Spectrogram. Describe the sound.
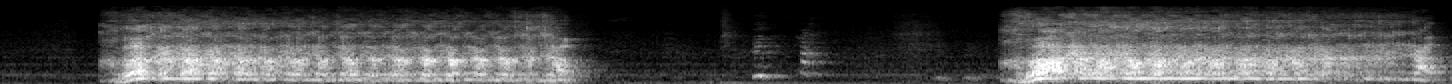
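A voice imitates a boat engine being started with the ignition: two long, loud, groaning vocal bursts separated by a pause with a few faint small sounds between.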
